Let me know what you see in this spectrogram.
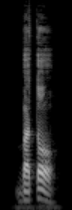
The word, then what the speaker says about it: bato: Mga is spelled as M-G-A. For example, bato, bato, bato. Bato is spelled as B-A-T-O.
